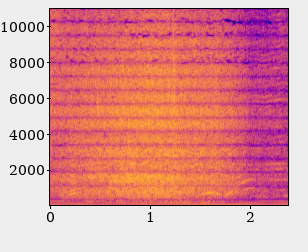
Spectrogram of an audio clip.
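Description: Sea water splashing and washing around a swimmer, heard as a steady rush of noise that swells and then fades.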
